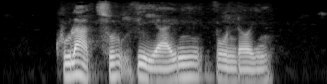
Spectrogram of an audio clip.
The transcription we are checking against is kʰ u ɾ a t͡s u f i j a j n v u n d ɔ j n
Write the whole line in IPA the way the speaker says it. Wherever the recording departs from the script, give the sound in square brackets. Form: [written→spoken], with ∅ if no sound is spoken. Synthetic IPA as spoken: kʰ u [ɾ→l] a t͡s u [f→v] i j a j n v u n d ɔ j n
